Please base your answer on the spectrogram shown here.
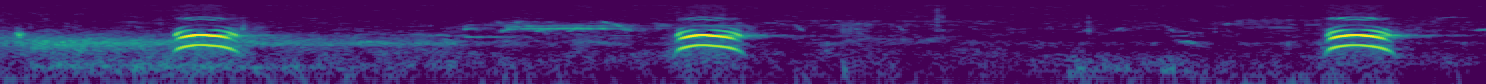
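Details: California quail mating call: three clear, arched, rich single notes evenly spaced about two and a half seconds apart in otherwise quiet surroundings, with a brief faint twitter between the first two.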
